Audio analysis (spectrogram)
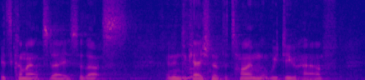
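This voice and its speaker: A man with a very deep, low pitch and a bright, sharp tone speaks at a very fast pace in monotone, flat intonation, with audible room echo. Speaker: rail infrastructure expert. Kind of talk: panel discussion. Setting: stage with audience.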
